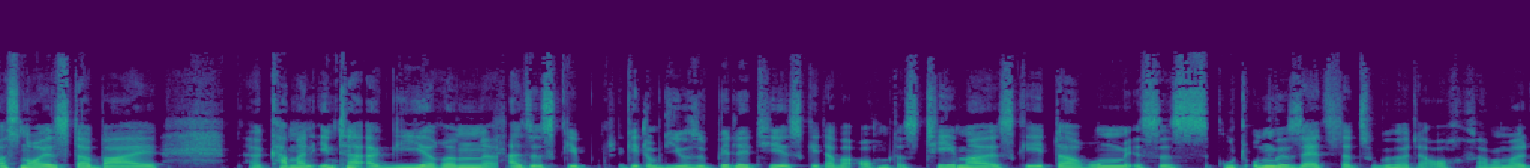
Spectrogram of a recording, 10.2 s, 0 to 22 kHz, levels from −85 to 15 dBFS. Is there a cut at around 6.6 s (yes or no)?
no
